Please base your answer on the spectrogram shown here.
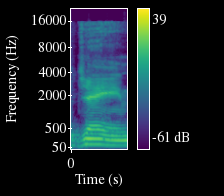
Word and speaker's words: Jenna: Actually, her name's Jane, but it's spelled Jenna.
